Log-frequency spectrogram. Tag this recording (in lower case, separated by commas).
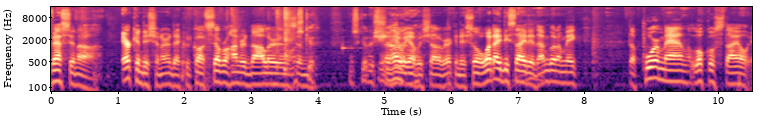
speech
